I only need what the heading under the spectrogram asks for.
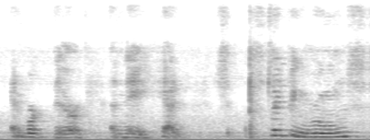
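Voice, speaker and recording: With an American accent, a woman speaks at a very slow pace amid audible room echo and noticeable background noise. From Minnesota (Fridley). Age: 90s. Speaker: local history interviewee. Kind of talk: oral history interview. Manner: halting, repeats words.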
